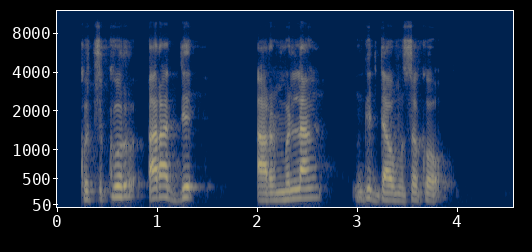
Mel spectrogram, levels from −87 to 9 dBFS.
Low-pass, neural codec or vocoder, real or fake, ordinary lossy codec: 7.2 kHz; codec, 16 kHz, 4.8 kbps, FACodec; fake; Opus, 32 kbps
